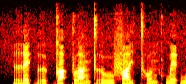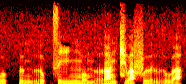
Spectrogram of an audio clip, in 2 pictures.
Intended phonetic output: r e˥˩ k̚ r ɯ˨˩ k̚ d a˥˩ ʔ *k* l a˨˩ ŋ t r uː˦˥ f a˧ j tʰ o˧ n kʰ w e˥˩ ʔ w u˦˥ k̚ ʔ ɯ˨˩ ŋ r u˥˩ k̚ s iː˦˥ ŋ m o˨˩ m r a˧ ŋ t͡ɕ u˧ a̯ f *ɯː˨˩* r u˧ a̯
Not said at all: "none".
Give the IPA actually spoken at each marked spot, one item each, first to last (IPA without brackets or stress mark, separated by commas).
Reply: k, ɯː˧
